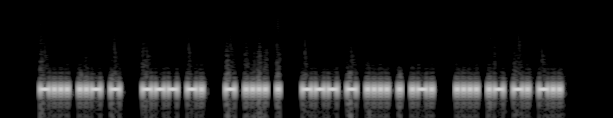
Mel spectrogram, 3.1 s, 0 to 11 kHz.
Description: Morse code, heard as a keyed tone, about 77 wpm, 700 Hz. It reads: BUT ON THE OTHER HAND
